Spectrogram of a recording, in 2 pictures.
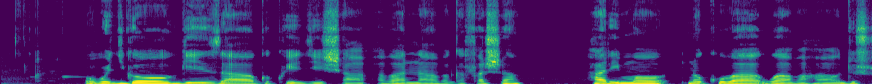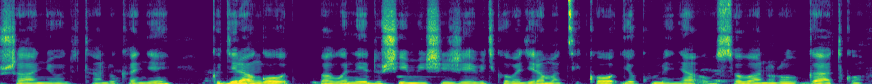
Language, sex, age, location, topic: Kinyarwanda, male, 25-35, Huye, education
